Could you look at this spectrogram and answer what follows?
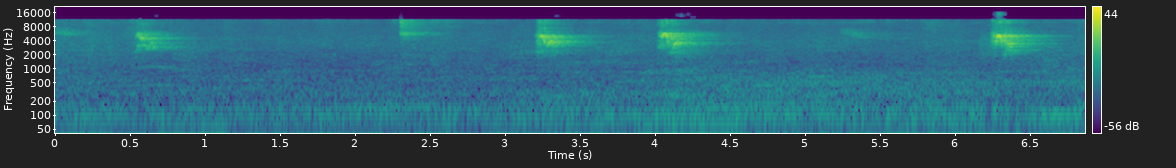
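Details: Caged pet sparrow hung up high, calling with scattered high, slightly buzzy chirps, five or six notes at irregular gaps, over faint hiss.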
